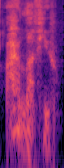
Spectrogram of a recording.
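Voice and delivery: breathy whisper, almost no voice; whispered goodbye to a late friend; whispered love. Real, not acted. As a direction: whisper it to someone gone. Farewell to a dead friend.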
